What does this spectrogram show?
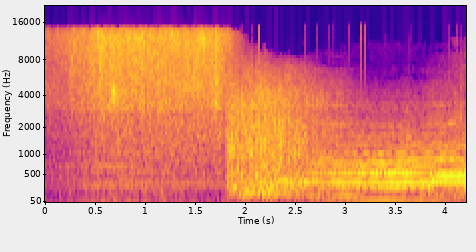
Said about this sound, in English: He looks over at Eugene, then up at the rain, and steps back under the cover next to the blind boy.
